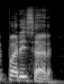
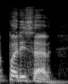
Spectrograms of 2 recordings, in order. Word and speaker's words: परिसर: इसी तरीके से आपको तेजी के साथ इसका उच्चारण निकालना है, परिसर। खींच के नहीं पढ़ना, परिसर ऐसे नहीं पढ़ना, परिसर। इस तरीके से आपको पढ़ना है, तभी जाके सही से छोटी ई की मात्रा का उच्चारण निकलेगा।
